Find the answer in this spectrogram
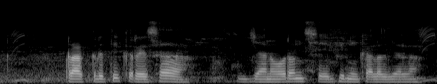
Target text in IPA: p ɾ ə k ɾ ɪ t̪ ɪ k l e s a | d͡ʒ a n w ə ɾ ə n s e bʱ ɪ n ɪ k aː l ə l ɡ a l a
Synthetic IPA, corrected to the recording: p ɾ a k ɾ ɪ t̪ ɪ k ɾ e s a | d͡ʒ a n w ə ɾ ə n s e bʱ i n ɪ k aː l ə l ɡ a l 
